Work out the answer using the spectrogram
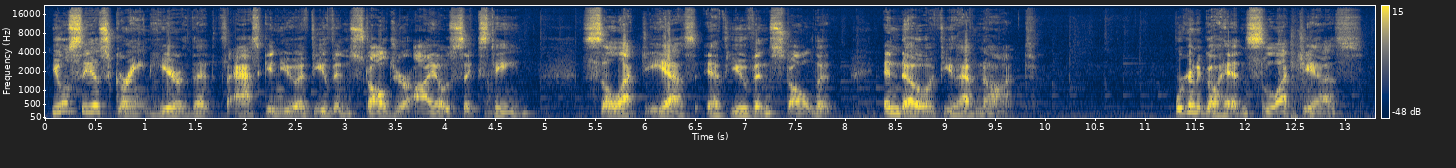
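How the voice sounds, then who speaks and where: A man reading a scripted instructional narration as a tutorial narrator, guiding the listener step by step. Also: on the high side. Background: background music.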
